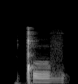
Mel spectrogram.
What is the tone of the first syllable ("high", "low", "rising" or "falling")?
high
